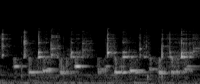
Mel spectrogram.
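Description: A short melodic run of bright mallet-percussion notes in quick succession, stepping up and down in pitch. It sounds like a musical sting marking the entrance into the shop, and it stops just before the end.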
